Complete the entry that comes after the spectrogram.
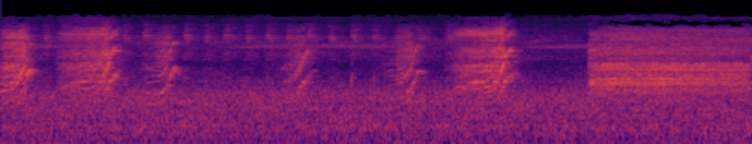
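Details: Azure-winged magpies rearing chicks in Wonju's Maeji-ri, Korea: rapid hoarse, hissing rasps with quick upward sweeps, about two per second, ending in one longer drawn-out rasp.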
